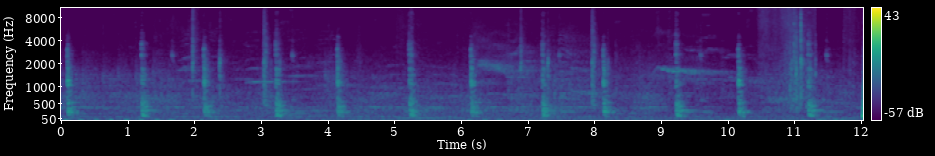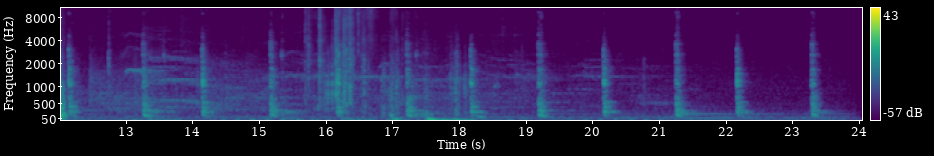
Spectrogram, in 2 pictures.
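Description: Clock ticking steadily, about once a second, with faint rustling and one louder knock about twelve seconds in.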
